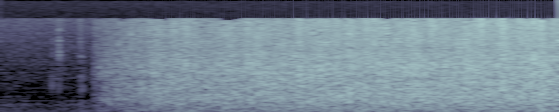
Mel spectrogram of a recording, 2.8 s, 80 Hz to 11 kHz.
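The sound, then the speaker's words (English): Heavy rain starts up after a brief quiet moment, swelling into a dense, steady hiss and patter that lashes the exterior of the Sons of Norway Hall in Petersburg on the night of December 13th, with no voices. “Rain lashes the exterior of Petersburg's Sons of Norway Hall on the night of December 13th.”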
